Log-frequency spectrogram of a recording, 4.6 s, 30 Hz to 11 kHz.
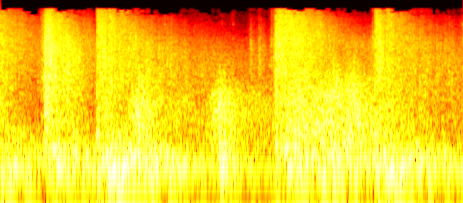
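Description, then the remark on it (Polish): German artillery opens fire on targets across the border at dawn on 22 June 1941: a barrage thunders in a series of heavy booms, roughly five sharp blasts at uneven intervals over a constant rumbling roar, loud with no voices. “Aż o świcie 22 czerwca 1941 roku artyleria niemiecka otworzyła ogień na cele po drugiej stronie granicy, a z przygranicznych lotnisk wystartowały niemieckie bombowce.”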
